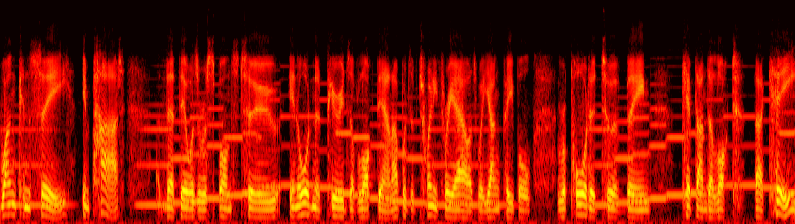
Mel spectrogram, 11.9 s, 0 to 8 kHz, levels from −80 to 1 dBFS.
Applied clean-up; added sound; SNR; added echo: none; Wind instrument, woodwind instrument; 11 dB; none.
